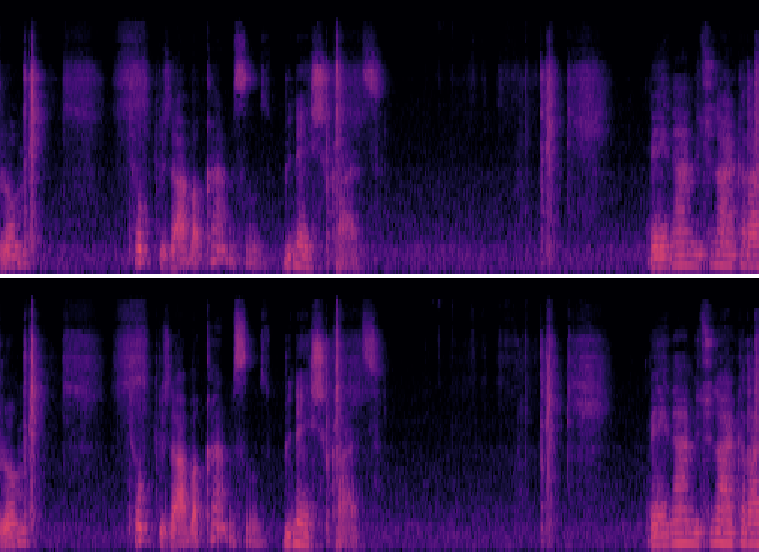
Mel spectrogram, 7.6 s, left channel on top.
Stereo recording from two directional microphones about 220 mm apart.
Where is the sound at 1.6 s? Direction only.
45° right (ahead or behind).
